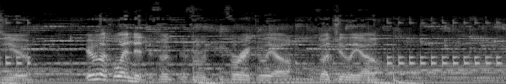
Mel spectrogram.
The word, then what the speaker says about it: Virgilio: You look winded, Virgilio. It's pronounced Vihirio.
